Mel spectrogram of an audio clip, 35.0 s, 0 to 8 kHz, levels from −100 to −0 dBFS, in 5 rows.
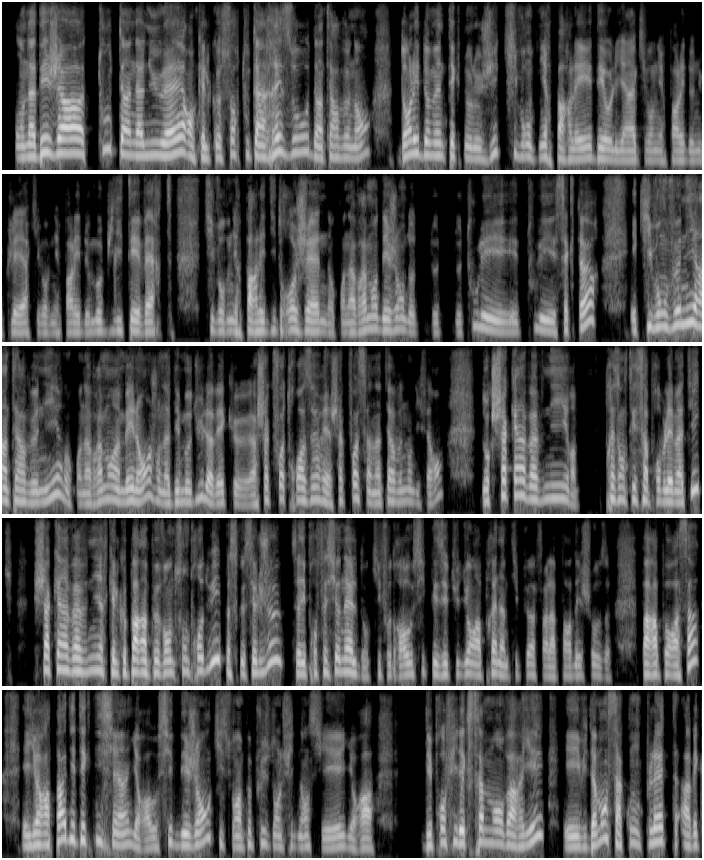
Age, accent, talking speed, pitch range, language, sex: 30-49, French, 280 wpm, 140-180 Hz, French, male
